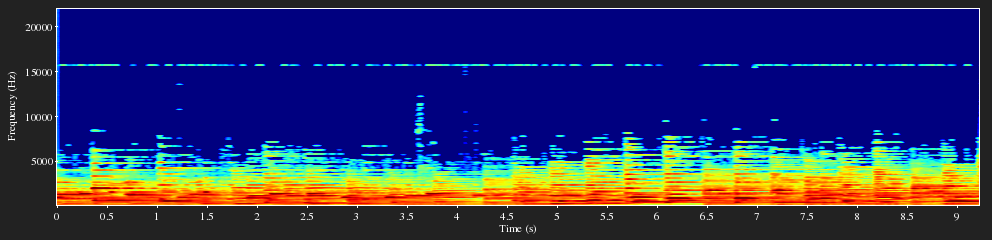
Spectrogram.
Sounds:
music, harpsichord, piano, keyboard (musical), classical music, musical instrument

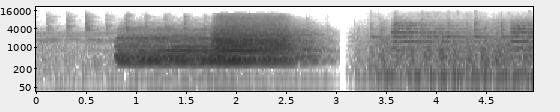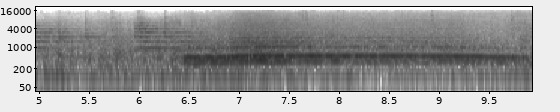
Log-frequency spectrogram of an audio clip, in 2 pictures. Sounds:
train whistling

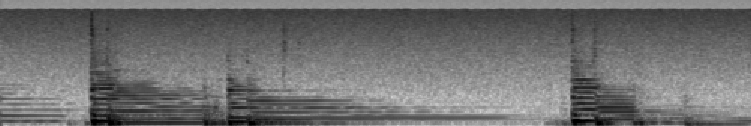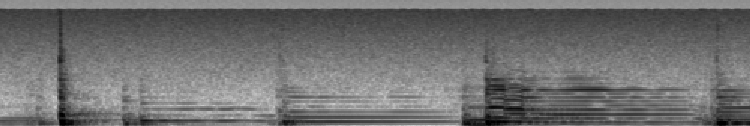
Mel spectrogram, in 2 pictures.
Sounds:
musical instrument, music

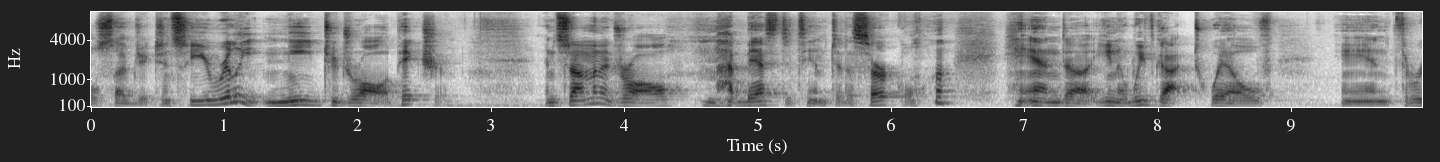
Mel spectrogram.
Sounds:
speech

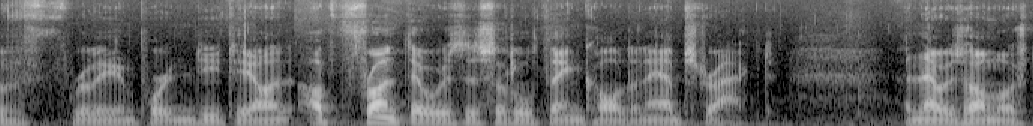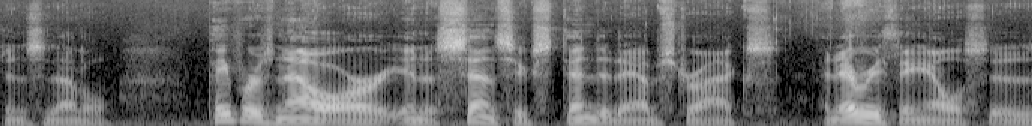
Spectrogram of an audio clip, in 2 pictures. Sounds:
speech

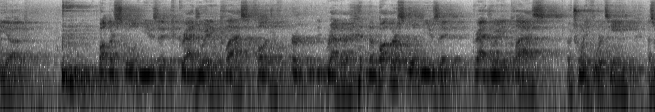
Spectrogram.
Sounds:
narration, male speech, speech

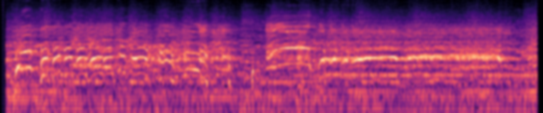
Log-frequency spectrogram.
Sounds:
music

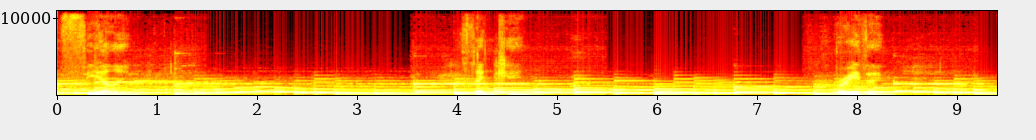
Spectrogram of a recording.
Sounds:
music, speech

